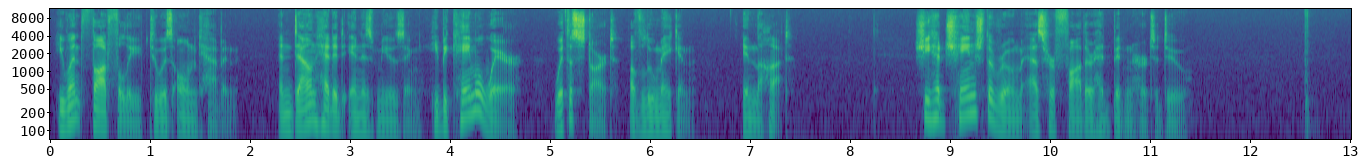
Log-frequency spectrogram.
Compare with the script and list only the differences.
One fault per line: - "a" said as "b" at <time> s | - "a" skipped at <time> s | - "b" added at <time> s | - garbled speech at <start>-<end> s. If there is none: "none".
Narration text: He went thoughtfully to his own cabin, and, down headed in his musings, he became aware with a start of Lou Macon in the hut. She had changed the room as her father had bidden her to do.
- "musings" said as "musing" at 3.3 s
